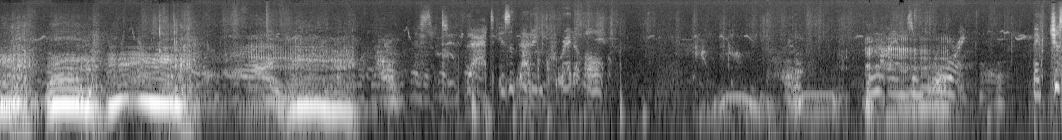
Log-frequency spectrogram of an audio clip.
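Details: Wild lions in a roaring fight between three males and a pride with cubs on an August sunrise safari: deep growling roars at first, later spaced moaning calls, with a guide talking over the middle section.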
